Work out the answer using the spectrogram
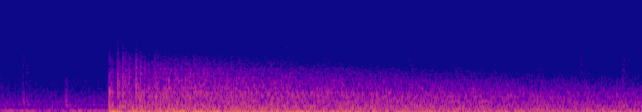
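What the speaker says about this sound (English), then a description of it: "The resulting explosion was dramatic." A rocket launcher struck by an FPV drone erupts in a sudden loud blast that gives way to a long, rumbling, crackling roar, with faint pops scattered through the decay.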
